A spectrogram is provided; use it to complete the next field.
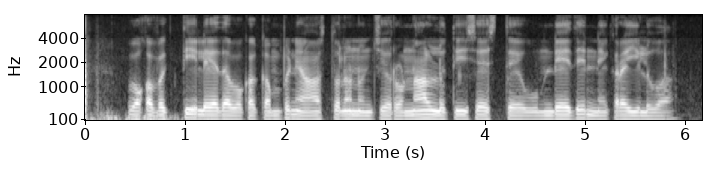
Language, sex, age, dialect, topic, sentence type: Telugu, male, 18-24, Southern, banking, statement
